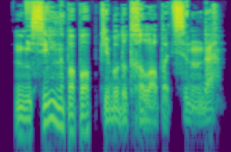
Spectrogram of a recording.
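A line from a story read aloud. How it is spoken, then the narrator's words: Amused snort. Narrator (Russian): хмыкнул я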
